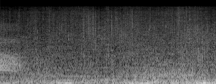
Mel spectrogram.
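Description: Film sound effect of a large fire burning: a dense hiss with a heavy low rumble underneath.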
